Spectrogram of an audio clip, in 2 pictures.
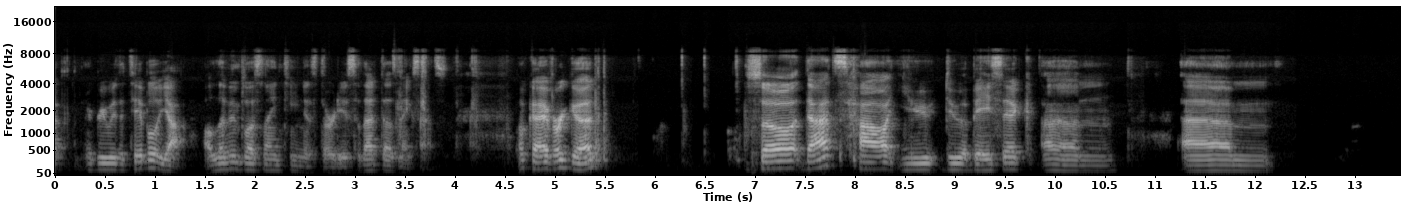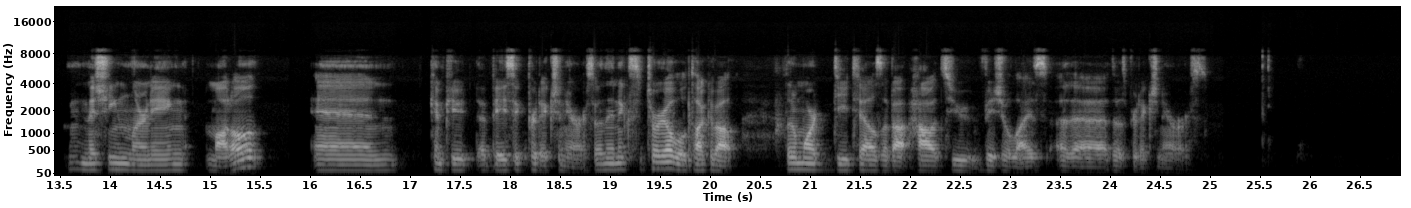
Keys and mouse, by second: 6.2 click, 25.5 click.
